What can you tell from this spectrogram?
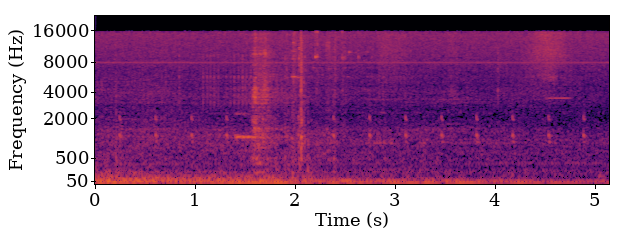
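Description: Car cabin sound from a dashcam: a turn-signal indicator ticking evenly, about two to three clicks a second, over low engine and road rumble that fades as the car slows. A sharp knock comes about two seconds in.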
